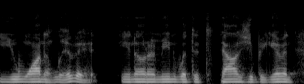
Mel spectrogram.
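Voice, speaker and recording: Medium-pitched male voice with a Spanish accent on a very clean recording, silent background. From Mexico. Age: 30s. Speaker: real estate investor. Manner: casual, chatty.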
